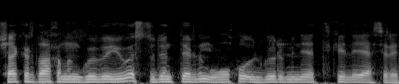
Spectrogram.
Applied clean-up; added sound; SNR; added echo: neural mask model Resemble Enhance denoiser.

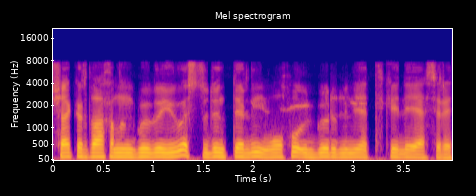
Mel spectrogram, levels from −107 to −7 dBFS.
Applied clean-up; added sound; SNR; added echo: neural diffusion model UNIVERSE++.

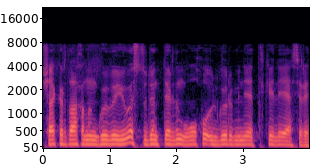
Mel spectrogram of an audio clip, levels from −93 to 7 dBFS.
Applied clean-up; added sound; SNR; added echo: none; none; none; none.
